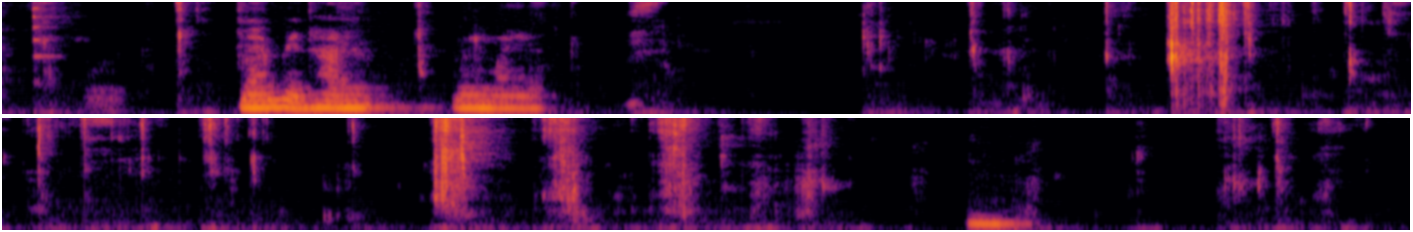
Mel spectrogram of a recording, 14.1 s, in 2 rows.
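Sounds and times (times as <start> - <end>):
biting and crunchy chewing: 4.3 - 11.8, 12.6 - 14.0.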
